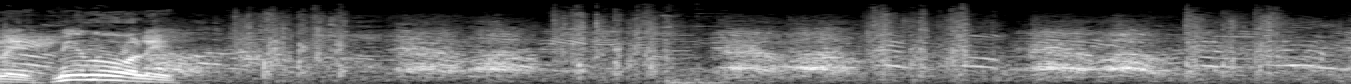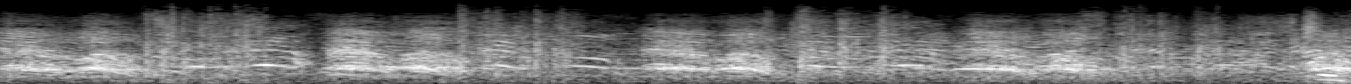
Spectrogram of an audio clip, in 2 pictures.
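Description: A group of men sing and chant together in a crowded room.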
